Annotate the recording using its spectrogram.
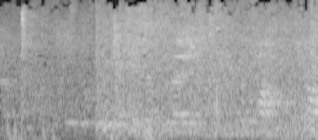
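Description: People talking, getting louder about half a second in.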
